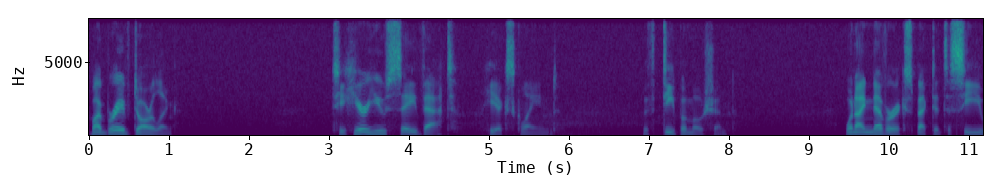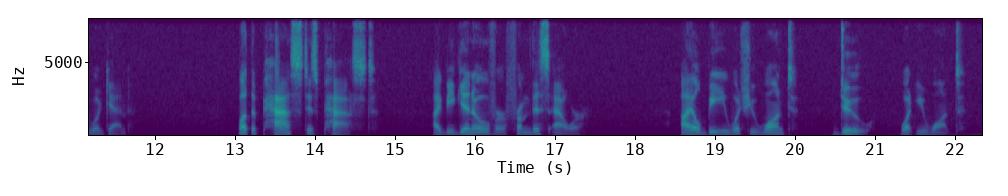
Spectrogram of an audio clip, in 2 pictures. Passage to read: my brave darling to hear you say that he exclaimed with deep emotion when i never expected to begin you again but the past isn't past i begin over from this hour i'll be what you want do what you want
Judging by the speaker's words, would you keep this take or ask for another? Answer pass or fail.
fail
